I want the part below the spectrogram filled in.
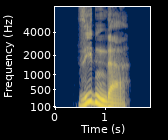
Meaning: inflection of siedend: 1. strong/mixed nominative masculine singular 2. strong genitive/dative feminine singular 3. strong genitive plural
- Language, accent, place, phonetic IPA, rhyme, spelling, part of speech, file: German, Germany, Berlin, [ˈziːdn̩dɐ], -iːdn̩dɐ, siedender, adjective, De-siedender.ogg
